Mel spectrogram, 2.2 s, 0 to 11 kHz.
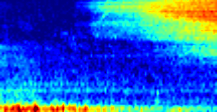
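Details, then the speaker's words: Chevy Cruze 1.4L turbo boost leak test: system pressurized through the brake booster vacuum nipple with the valve opened slowly. A steady, rising high-pitched hiss of air escapes at the throttle body. Fix: tighten the throttle body clamp until the hiss stops. "can hear it already right there the throttle body and then what you do is take your flat head ratchet tighten that until it doesn't hiss anymore"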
